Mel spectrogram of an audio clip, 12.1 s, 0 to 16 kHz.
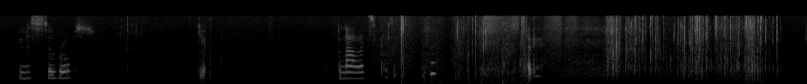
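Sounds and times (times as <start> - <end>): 
speech: 0.3 - 1.4, 3.0 - 3.3, 5.1 - 6.7, 7.9 - 8.2
plastic packaging crinkling while being torn open: 6.8 - 8.0, 8.7 - 12.1.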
